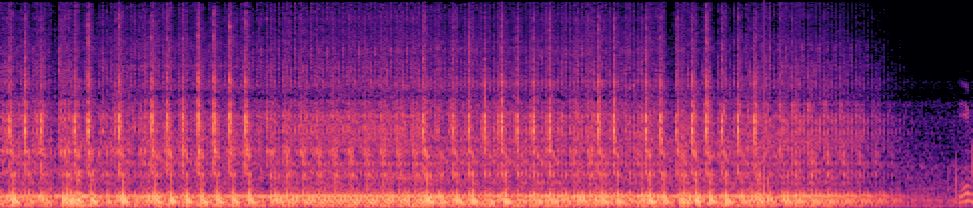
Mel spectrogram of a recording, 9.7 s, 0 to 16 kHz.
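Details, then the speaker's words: Mercedes Sprinter 904 with OM611 four-cylinder diesel idling with a hard regular knock about three per second; first-cylinder injector faulty and due for replacement, knock disappears when that cylinder is cut out. "опять 611 двигатель сейчас мы заглушили вот тук пропал форсунка первого цилиндра под замену двигатель работает на трёх цилиндрах но без Тука"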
